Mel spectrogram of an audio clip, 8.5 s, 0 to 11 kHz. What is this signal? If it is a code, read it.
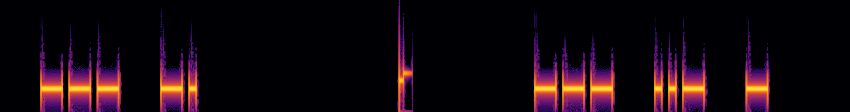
Morse code, heard as a keyed tone, about 17 wpm, spaced as for 12 wpm, 700 Hz. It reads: ON OUT
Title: 2x Character Spacing - Top 100 Words - 17wpm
